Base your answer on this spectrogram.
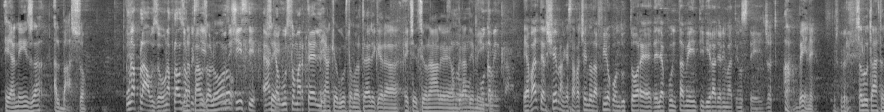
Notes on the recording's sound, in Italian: Dal palco centrale di Lucca Comics & Games 2018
